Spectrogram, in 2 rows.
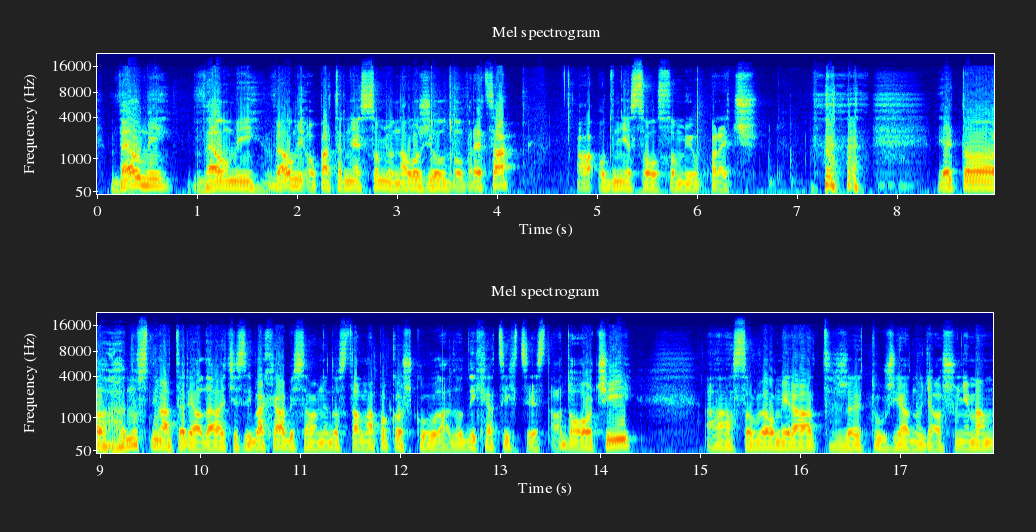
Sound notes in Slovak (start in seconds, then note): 7.1 smiech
